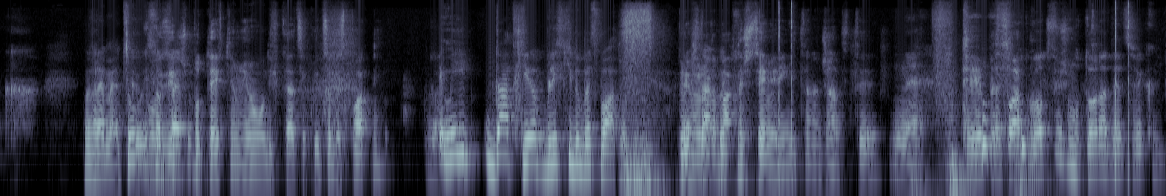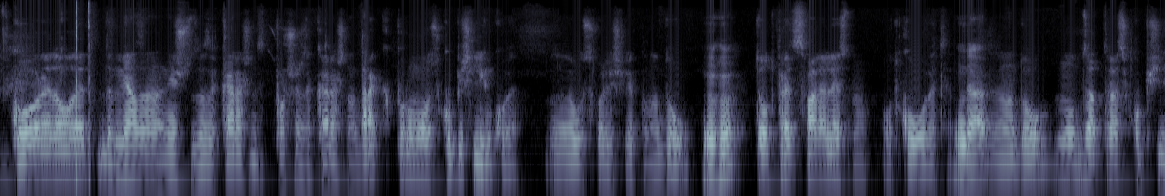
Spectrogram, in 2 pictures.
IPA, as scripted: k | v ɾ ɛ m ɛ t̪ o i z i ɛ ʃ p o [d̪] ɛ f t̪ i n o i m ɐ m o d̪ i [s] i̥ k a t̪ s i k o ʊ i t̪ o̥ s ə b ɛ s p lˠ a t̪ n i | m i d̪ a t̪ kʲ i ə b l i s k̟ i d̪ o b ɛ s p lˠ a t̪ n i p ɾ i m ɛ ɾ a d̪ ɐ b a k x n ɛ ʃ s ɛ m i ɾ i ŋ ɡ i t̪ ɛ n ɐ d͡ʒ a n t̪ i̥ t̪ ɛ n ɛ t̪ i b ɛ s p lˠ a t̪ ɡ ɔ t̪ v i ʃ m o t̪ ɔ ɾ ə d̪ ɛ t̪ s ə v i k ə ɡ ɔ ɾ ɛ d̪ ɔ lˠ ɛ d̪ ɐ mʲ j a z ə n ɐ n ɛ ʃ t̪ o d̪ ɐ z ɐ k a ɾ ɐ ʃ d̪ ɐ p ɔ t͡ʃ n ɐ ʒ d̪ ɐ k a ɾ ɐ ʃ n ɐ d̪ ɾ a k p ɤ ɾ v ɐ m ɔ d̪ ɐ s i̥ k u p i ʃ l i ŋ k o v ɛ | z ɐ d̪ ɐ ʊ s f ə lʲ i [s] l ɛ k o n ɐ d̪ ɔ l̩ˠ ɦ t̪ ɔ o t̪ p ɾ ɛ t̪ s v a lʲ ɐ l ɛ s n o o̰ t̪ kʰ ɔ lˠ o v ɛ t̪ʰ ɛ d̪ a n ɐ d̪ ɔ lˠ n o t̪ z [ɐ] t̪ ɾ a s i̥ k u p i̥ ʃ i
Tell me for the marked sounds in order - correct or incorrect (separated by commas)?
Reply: incorrect, incorrect, incorrect, incorrect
